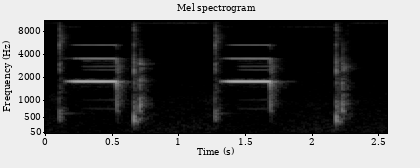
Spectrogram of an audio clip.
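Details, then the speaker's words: 1980 Uniden 2030 2m FM mobile radio, keyed by bridging the push-to-talk pins on the mic connector; two short clean high beeps each ending in a click about a second apart, automatic tone burst working normally on transmit. "that one there is the push push to talk pair and you can hear the automatic tone burst"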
